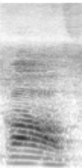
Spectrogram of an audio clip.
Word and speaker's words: calf: जैसे कह दिया जाए कॉफ, CALF, तो यहाँ एल के तुरंत बाद आपका क्या आया है? एफ आया है। तो इसलिए यहाँ पर एल आपका क्या हो जाएगा? साइलेंट हो जाएगा। और इसके बाद का उच्चारण काफ किया जाएगा।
